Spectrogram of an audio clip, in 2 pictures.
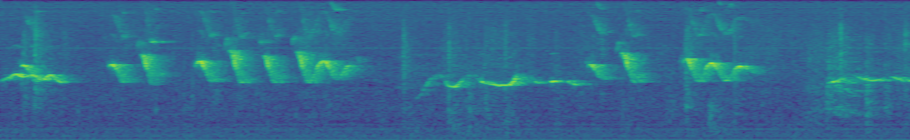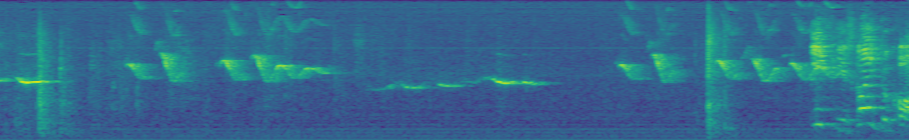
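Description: A caged songbird chirping and whistling: runs of four or five quick rising chirps alternate with longer held whistled notes, with a single thump about nine and a half seconds in.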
